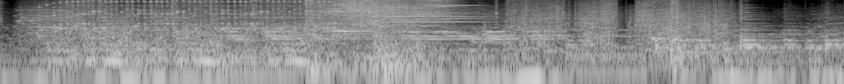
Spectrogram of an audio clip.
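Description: Cartoon mechanism sound effects as a large wooden crank wheel is turned, over music. A loud rushing burst comes about one and a half seconds in.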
